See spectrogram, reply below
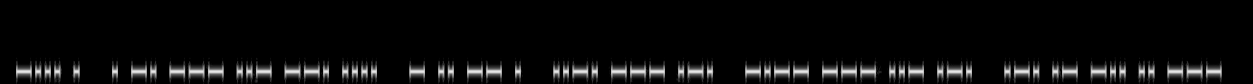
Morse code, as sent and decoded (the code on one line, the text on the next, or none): -... / . -. --- ..- --. .... / - .. -- . / ..-. --- .-. / -.-- --- ..- .-. / .-. .- -.. .. ---
BE ENOUGH TIME FOR YOUR RADIO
